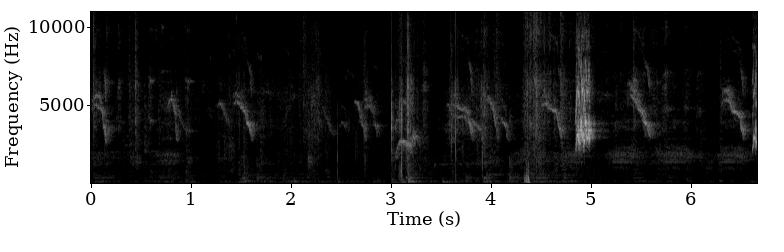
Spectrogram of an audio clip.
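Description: Hagoromo budgie chicks and a hen chirp and chatter inside a breeding box, with repeated short, high tweets and a few louder squawks and calls close by, with no talking.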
